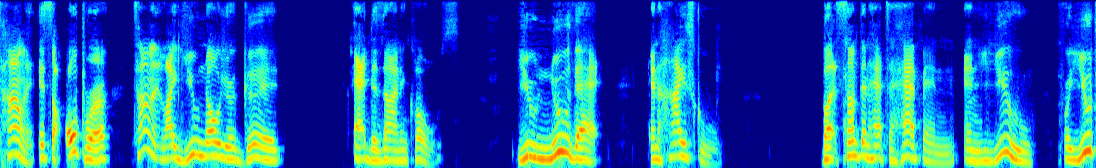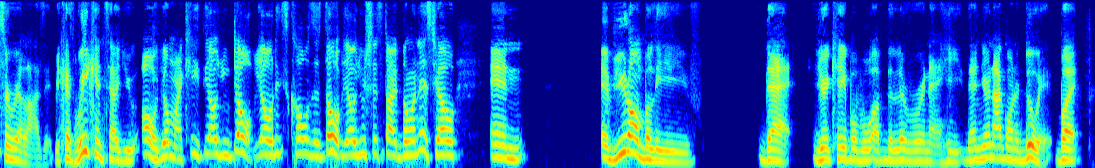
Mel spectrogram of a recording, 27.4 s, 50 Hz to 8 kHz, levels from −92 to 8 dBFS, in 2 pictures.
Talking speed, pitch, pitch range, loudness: 165 wpm, 160 Hz, 145-200 Hz, -24 LUFS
